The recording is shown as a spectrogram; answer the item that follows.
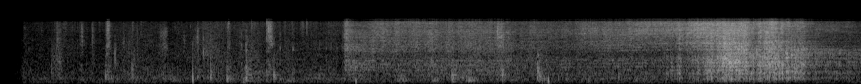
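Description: Small ground firework hissing as it sprays sparks. The hiss starts suddenly about three and a half seconds in, after a few faint crackles, and grows louder toward the end.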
